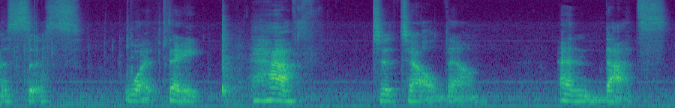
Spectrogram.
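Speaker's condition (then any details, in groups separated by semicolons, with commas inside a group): Essential tremor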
